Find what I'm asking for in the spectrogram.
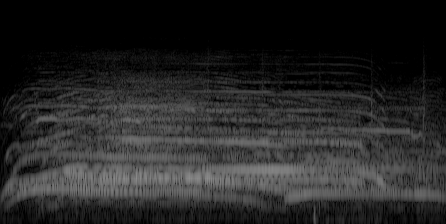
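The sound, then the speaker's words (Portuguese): A large festival crowd waiting in a packed queue cheers and shouts together, many overlapping voices rising in a sustained, loud roar with whoops, filling the space for a few seconds without pause. “Olha, cadê a galera? Cadê a galera?”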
